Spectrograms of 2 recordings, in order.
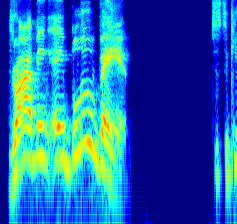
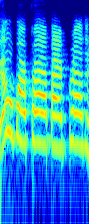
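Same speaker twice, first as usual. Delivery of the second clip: mock girl voice; 9 semitones higher, faster than usual. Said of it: "that little girl should be like".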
